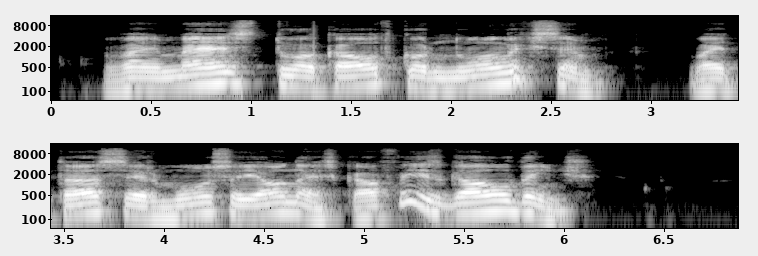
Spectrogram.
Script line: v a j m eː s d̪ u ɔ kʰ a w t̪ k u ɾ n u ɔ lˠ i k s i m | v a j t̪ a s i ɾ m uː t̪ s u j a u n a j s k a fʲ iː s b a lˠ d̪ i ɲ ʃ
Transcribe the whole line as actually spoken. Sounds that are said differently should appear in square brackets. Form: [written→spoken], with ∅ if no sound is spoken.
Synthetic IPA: v a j m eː s [d̪→t̪] u ɔ [kʰ→k] a w t̪ k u ɾ n u ɔ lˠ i k s i m | v a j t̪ a s i ɾ m uː [t̪→∅] s u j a [u→w] n a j s k a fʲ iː s [b→ɡ] a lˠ d̪ i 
